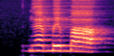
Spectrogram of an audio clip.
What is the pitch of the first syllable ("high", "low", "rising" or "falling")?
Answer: low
